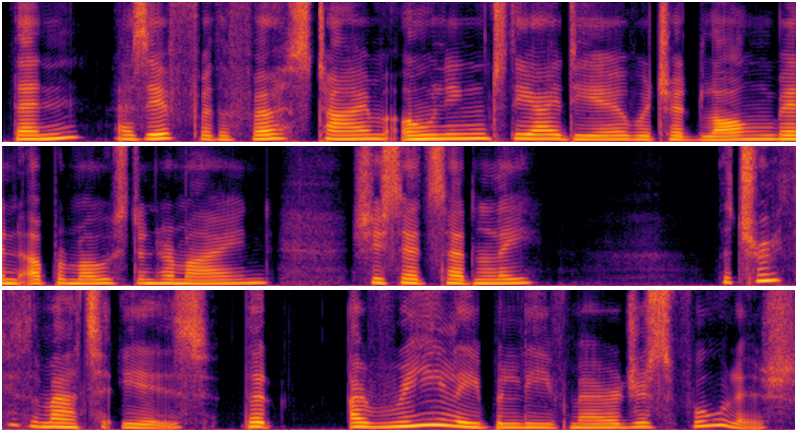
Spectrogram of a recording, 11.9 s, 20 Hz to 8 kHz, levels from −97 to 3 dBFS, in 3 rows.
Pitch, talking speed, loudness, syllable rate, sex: 225 Hz, 175 wpm, -18 LUFS, 4.9 syllables/s, female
